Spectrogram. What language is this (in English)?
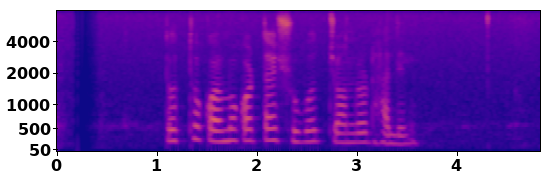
Bangla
